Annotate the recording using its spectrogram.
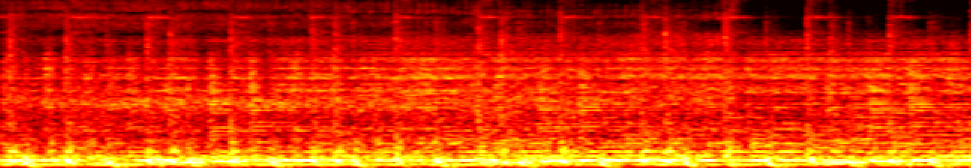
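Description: Rock music from a band, with guitar, playing steadily with no singing.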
